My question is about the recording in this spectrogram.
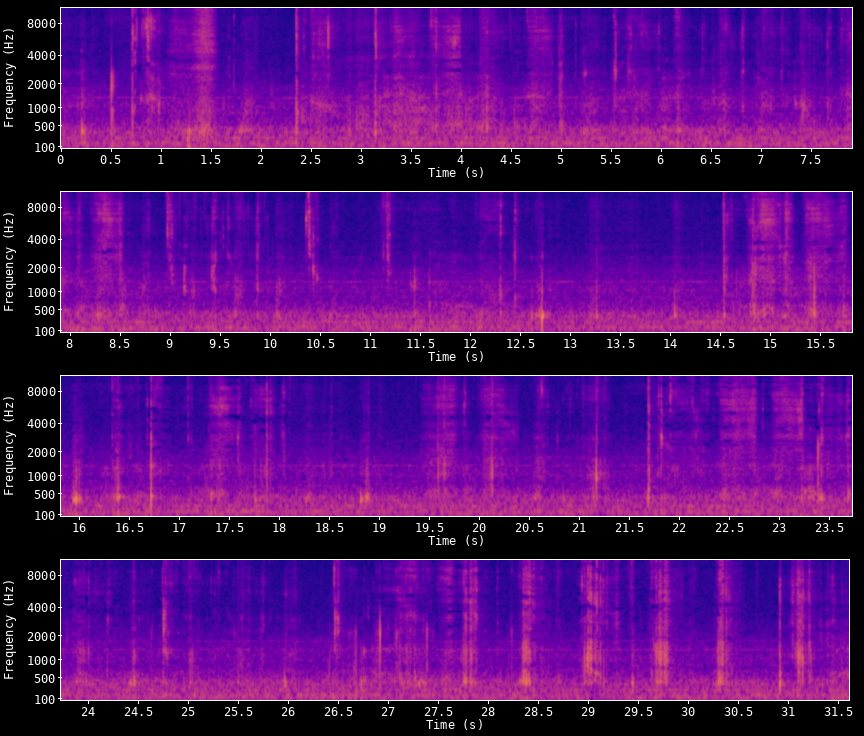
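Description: Close-up chewing and biting of chewy, spicy beef-skin strips, with many sharp, irregular crunchy clicks throughout.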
